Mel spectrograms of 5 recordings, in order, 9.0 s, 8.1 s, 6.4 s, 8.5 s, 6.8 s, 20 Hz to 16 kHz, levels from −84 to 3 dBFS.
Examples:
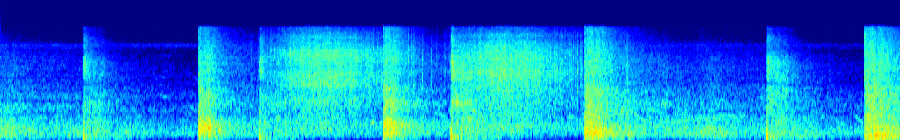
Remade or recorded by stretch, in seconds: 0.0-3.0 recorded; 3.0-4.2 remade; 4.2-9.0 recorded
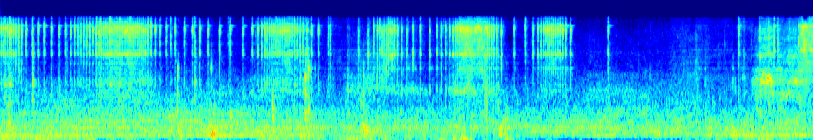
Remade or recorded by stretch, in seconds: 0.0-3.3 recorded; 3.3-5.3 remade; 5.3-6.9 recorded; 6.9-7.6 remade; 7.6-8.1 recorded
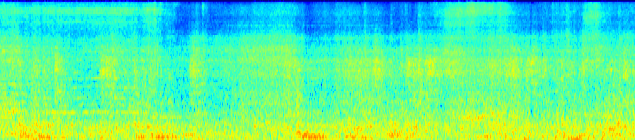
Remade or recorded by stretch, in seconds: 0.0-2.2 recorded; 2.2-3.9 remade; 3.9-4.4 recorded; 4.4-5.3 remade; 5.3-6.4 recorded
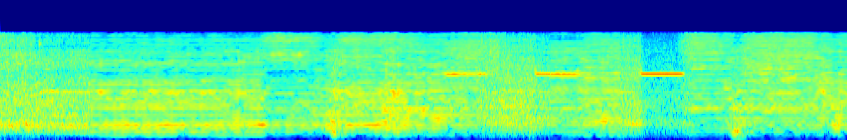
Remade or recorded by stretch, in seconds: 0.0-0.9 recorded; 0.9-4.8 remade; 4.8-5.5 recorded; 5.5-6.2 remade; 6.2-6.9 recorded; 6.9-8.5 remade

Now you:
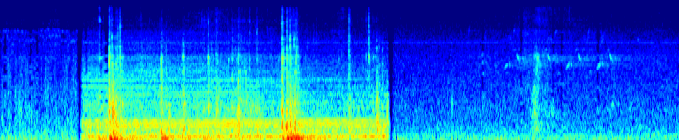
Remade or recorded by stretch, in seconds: 0.0-1.3 remade; 1.3-2.4 recorded; 2.4-3.5 remade; 3.5-4.3 recorded; 4.3-6.8 remade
